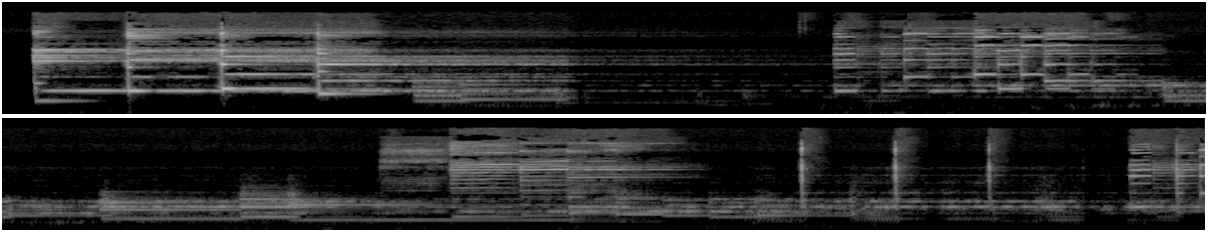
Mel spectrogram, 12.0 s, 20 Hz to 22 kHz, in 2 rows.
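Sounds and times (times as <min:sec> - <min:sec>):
bell-like electronic ringtone: 0:04.2 - 0:05.8, 0:07.9 - 0:09.4.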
